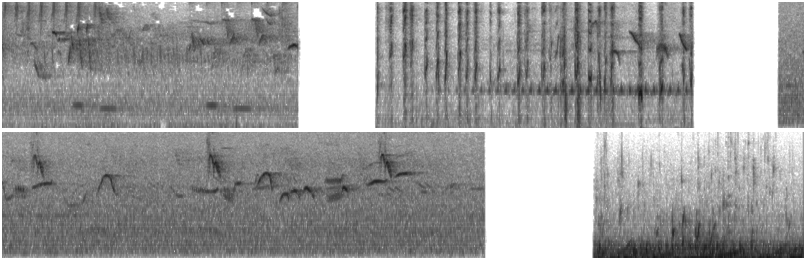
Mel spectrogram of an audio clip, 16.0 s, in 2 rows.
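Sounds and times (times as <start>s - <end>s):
short bird chirps and clicks: 3.8s - 7.0s.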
